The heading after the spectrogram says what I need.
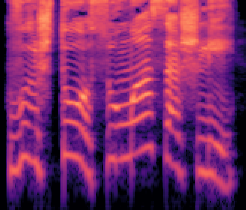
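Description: A woman's voice: on the high side, normal speed, no room sound, clean studio sound, lightly acted. A woman voicing a plump, timid young man who blusters when pushed. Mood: anxious.

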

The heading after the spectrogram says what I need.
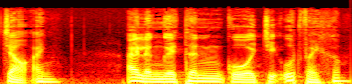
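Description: A man voicing a calm, formal police officer who speaks politely in a storybook tale. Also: low-pitched, fast talker, no echo, clean studio sound, close to an everyday voice.

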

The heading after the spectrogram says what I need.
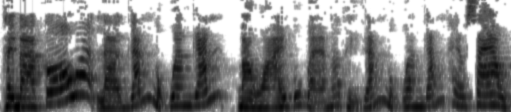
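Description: A woman's voice: on the high side, very animated, moderate pace, fairly bright tone. Chatty woman storyteller. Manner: chatty, addresses listeners directly. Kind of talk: narrating ghost stories to listeners.

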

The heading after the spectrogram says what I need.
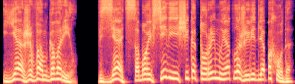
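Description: A man voicing an irritable male expedition leader who yells at his companions. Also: sits high, sing-song, measured pace, dry recording, clean studio sound, voice pushed up, heavily acted. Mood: exasperated. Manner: shouting, exasperated. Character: hot-tempered man leading a stranded expedition.

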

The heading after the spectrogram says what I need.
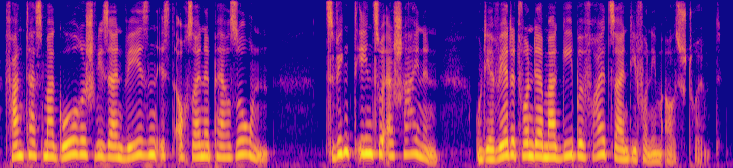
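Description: A woman reading aloud voices a stern, zealous male priest with a sawing voice, warning gravely and insistently. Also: mid-range voice, unhurried, mellow, voice pushed up, natural voice. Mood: insistent hush.

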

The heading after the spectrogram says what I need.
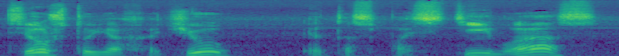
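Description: Man playing a honey-tongued fighter, coaxing, ingratiating, fairly high, storybook rogue. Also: lively intonation, slow, slightly rough, full character voice. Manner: sweet-talking, ingratiating. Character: smooth-talking lustful male warrior, coaxing.

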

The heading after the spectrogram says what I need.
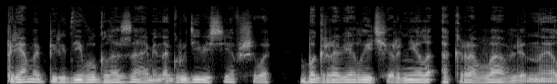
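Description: A man narrating an audiobook in a measured, grave way. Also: on the low side, vocal fry, darkish tone, slightly rough.

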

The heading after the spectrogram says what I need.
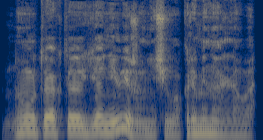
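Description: A man voicing a gruff, sardonic middle-aged hospital doctor who barks and teases in a brusque way. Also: mid-range voice, normal speed, dark tone, lightly acted. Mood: brisk. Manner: barking, teasing, brusque.

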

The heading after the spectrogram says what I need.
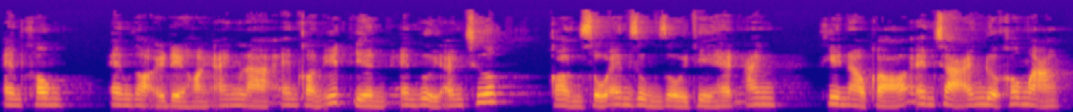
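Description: A woman's voice: on the low side, moderate pace. A woman reading a story aloud, voicing a shy, anxious young woman who talks hesitantly. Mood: worried. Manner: hesitant, soft, stammering.

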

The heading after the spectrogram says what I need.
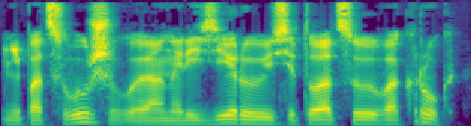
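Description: A man voicing a calm young man who speaks in an even, level tone. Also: deep voice, normal speed, no room sound, clean studio sound. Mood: flat. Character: calm, flat-toned young man, analytical.

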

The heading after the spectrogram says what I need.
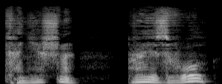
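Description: An actor playing a timid aging male doctor who is trembling and pleading, with a husky voice, in a radio drama. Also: on the low side, expressive, extremely slow, dry recording, studio quality, exaggerated voice. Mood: agitated. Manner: pleading, shaky.

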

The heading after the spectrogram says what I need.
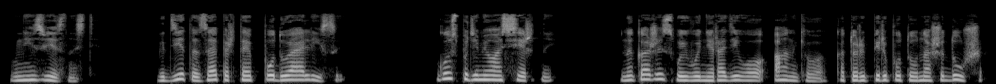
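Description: A woman's voice: mid-range voice, darkish tone, no room sound, clean studio sound. Dramatic woman reading an audiobook. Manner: emotional, dramatic first-person reading. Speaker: audiobook narrator. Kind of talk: audiobook narration.

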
